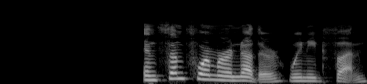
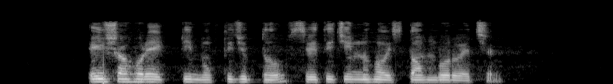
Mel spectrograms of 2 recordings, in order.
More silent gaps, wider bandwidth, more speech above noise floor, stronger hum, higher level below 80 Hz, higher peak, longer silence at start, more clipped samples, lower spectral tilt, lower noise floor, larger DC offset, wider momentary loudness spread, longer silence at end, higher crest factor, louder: neither; about the same, 7.8 kHz vs 8 kHz; about the same, 58 dB vs 56 dB; neither; second, -70 dBFS vs -50 dBFS; second, -8 dBFS vs -4 dBFS; first, 1.45 s vs 0.9 s; neither; first, -6.5 dB/octave vs -5 dB/octave; first, -84 dBFS vs -74 dBFS; neither; about the same, 9 LU vs 8 LU; second, 0 s vs 1.1 s; about the same, 20 dB vs 16 dB; second, -26 LUFS vs -19 LUFS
